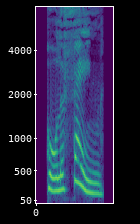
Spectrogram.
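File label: "hall of fame", British English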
